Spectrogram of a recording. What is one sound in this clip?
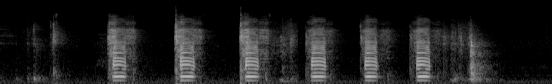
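A cuckoo clock chimes several times.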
